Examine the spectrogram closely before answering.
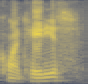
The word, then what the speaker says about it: Kwantedius: your first name for me i know i mispronounce it quan tedius quantadius thank you okay my boss makes me fill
